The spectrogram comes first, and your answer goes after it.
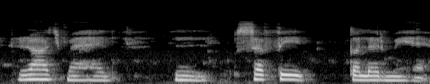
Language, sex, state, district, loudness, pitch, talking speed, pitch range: Hindi, female, Uttar Pradesh, Varanasi, -16 LUFS, 215 Hz, 85 wpm, 195-230 Hz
